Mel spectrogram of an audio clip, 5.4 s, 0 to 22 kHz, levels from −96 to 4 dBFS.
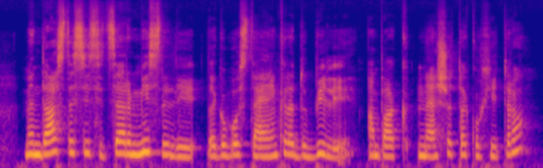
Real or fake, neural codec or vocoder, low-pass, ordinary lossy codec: fake; vocoder, 44.1 kHz, 128 mel bands, Pupu-Vocoder; none; none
